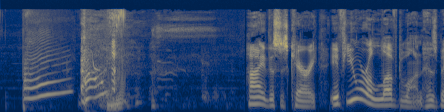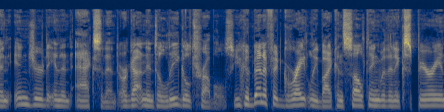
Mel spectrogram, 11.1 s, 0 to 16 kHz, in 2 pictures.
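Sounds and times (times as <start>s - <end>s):
person blowing a wet raspberry with the lips: 0.3s - 1.8s
laughter: 1.0s - 2.8s
speech: 3.1s - 11.0s.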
